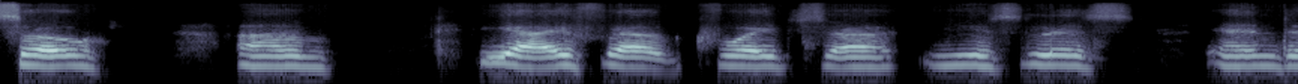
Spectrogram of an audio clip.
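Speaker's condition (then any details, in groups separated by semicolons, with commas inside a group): ALS; operation six months ago, then intensive care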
